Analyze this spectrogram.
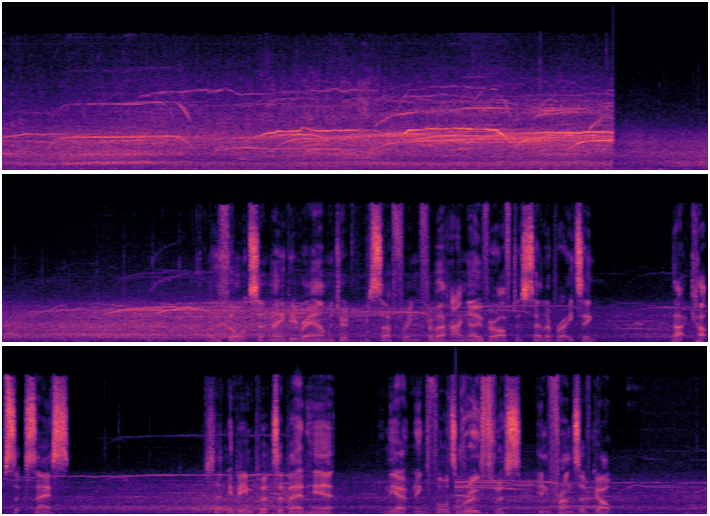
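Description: A large stadium crowd murmurs and cheers in the open air.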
